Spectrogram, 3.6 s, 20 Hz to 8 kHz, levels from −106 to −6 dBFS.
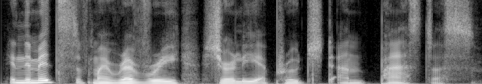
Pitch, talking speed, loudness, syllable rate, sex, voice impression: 125 Hz, 180 wpm, -18 LUFS, 5.1 syllables/s, male, masculine, adult-like, tensed, powerful, bright, clear, cool, intellectual, slightly refreshing, friendly, slightly reassuring, slightly wild, lively, kind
